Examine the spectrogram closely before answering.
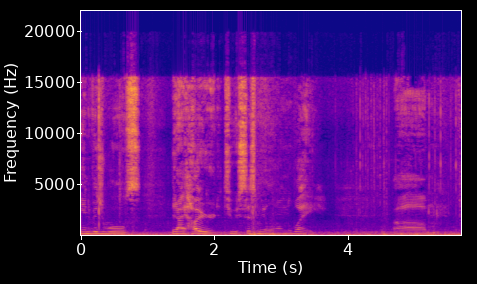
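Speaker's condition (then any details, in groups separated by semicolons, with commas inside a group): No condition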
